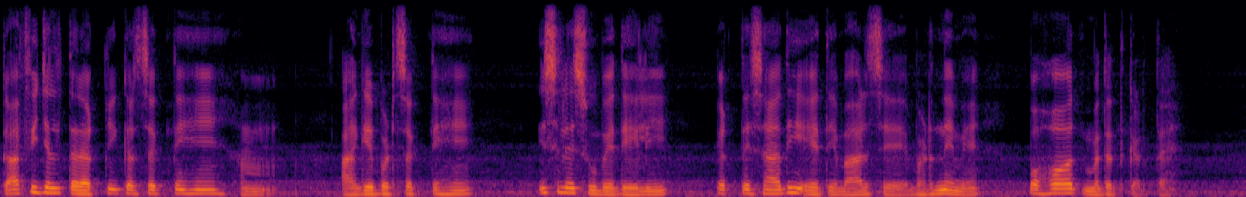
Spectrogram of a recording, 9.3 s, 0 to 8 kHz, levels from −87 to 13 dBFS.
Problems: none marked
